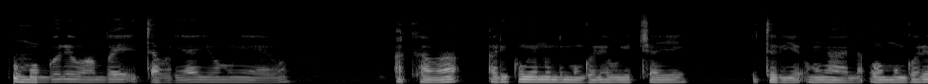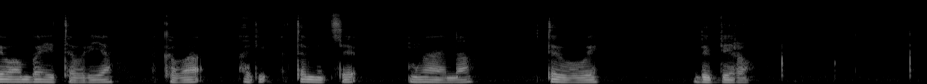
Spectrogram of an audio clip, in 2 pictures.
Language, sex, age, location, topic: Kinyarwanda, male, 18-24, Huye, health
